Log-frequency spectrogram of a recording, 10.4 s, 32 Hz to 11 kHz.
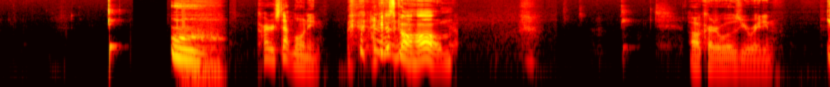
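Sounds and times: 
cork popping out of a whiskey bottle: 0:01.4 - 0:01.6
speech: 0:02.2 - 0:02.7, 0:03.3 - 0:05.8, 0:08.6 - 0:10.3.

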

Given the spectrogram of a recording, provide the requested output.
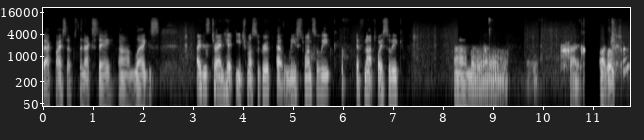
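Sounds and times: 
speech: 0:00.0 - 0:07.6, 0:08.2 - 0:09.1, 0:10.6 - 0:11.7
small pet dog growling: 0:08.5 - 0:10.6.

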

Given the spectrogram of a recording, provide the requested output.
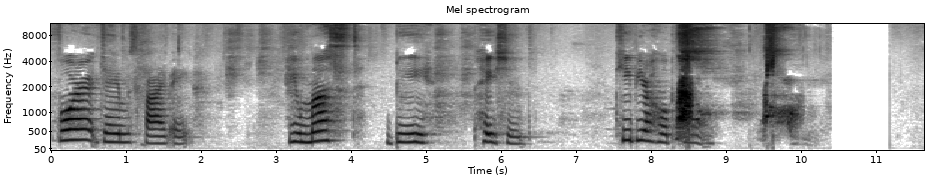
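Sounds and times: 
speech: 0:00.2 - 0:02.5, 0:03.2 - 0:05.2, 0:05.8 - 0:06.4, 0:07.6 - 0:08.9, 0:09.5 - 0:10.0
dog barking: 0:08.4 - 0:10.1.

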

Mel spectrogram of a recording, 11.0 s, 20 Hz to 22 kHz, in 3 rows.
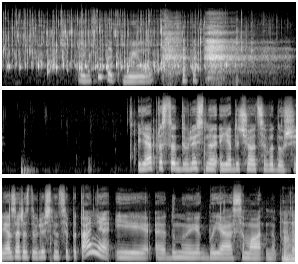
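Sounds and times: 
green tea pouring into a cup: 0:00.0 - 0:03.5
speech: 0:01.0 - 0:03.1, 0:05.4 - 0:11.0
soft knocks: 0:03.9 - 0:04.2.

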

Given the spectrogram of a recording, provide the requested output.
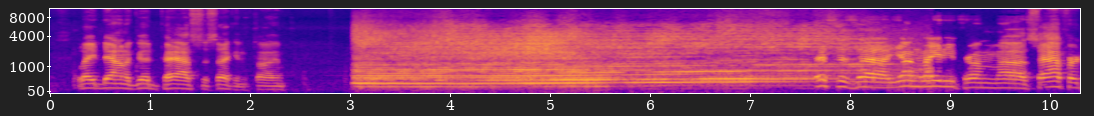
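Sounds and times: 
speech: 0:00.3 - 0:02.4, 0:07.7 - 0:10.2
small block pulling tractor engine revving at a tractor pull: 0:03.0 - 0:08.8.

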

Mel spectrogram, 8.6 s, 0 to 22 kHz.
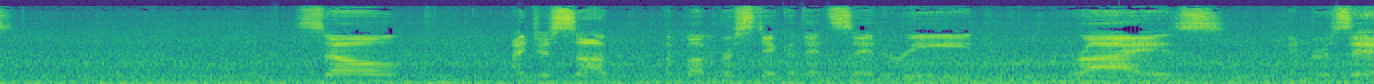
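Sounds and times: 
truck rumbling past on the road: 0:00.0 - 0:08.5
speech: 0:02.0 - 0:08.5.

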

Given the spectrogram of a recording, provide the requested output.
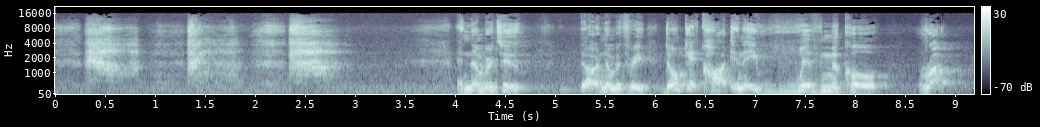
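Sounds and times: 
heavy breathing while dancing: 0:00.0 - 0:04.0
speech: 0:04.0 - 0:09.0.

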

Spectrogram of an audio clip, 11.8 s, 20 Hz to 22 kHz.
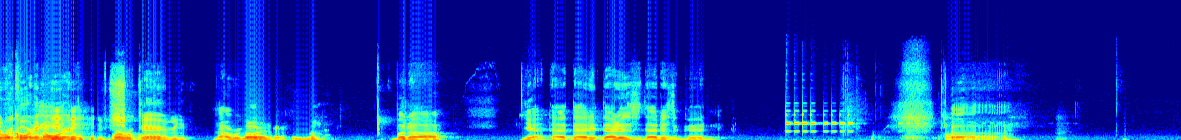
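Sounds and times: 
speech: 0:00.1 - 0:03.3, 0:03.9 - 0:04.5, 0:05.2 - 0:07.2, 0:09.0 - 0:10.2
phone alarm bright electronic beeps: 0:07.8 - 0:08.8.

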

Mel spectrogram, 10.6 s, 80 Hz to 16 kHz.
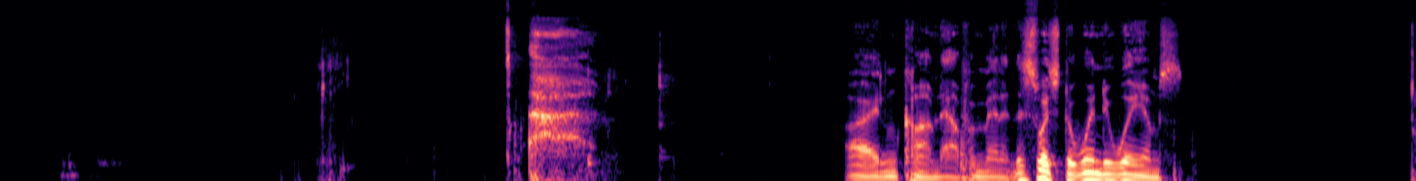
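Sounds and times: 
person slurping hot tea: 0:02.2 - 0:02.8
person swallowing hot tea: 0:02.2 - 0:02.8, 0:03.8 - 0:04.6
speech: 0:06.4 - 0:09.0.

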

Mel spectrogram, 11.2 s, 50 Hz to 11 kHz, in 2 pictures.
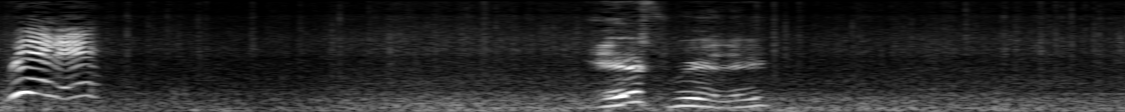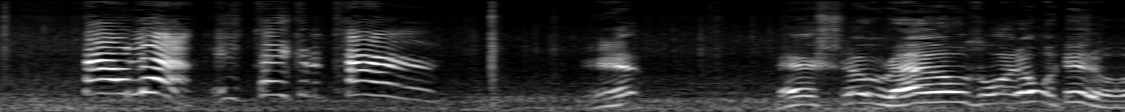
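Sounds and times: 
rain on a hard surface: 0:00.0 - 0:11.2
speech: 0:03.0 - 0:04.1, 0:08.6 - 0:09.0, 0:09.6 - 0:11.2.

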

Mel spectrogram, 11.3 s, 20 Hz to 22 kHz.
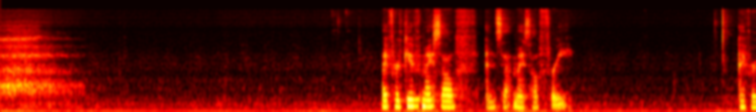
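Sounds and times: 
deep breath out through the mouth during a guided breathing exercise: 0:00.0 - 0:01.4
quiet low hum: 0:00.0 - 0:11.3
speech: 0:05.7 - 0:08.6, 0:11.1 - 0:11.3.

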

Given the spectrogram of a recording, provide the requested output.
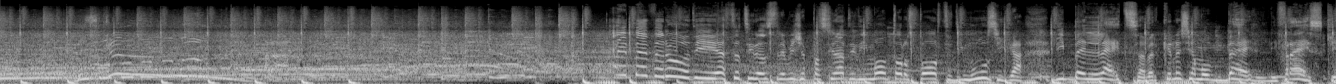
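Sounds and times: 
Ferrari race car accelerating hard at race start on the rev limiter: 0:00.0 - 0:10.0
race car tires squealing: 0:00.0 - 0:10.0
speech: 0:06.9 - 0:13.3.

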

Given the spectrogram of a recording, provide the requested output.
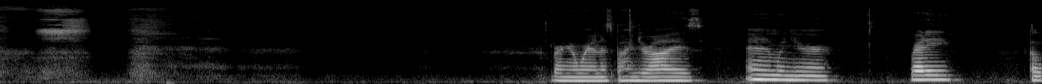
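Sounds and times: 
person breathing deeply during a guided breathwork exercise: 0:00.0 - 0:05.5
speech: 0:05.5 - 0:08.4, 0:09.1 - 0:09.6.

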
